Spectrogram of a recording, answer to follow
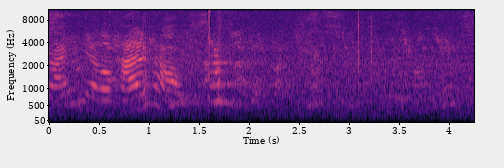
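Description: Children's voices at a playground: a quick run of high-pitched calls in the first second or so. A single sharp click follows, then quieter background.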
